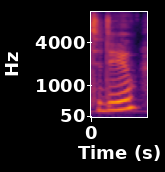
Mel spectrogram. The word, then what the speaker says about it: TeuxDeux: I don't necessarily want to do. So one of the digital assets that has really benefited me is an app called the To-Do app. It's spelled Teuxdeux.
